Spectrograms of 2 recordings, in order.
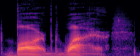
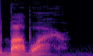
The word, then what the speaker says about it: barbed wire: It's actually pronounced "barbed wire," but many of us, especially those of us have an intimate acquaintance with it on a daily basis, say "bob wire."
